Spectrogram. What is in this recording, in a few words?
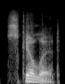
"skillet", American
